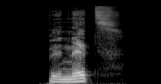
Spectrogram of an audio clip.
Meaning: 1. singular imperative of benetzen 2. first-person singular present of benetzen
- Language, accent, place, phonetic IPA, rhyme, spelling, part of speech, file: German, Germany, Berlin, [bəˈnɛt͡s], -ɛt͡s, benetz, verb, De-benetz.ogg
